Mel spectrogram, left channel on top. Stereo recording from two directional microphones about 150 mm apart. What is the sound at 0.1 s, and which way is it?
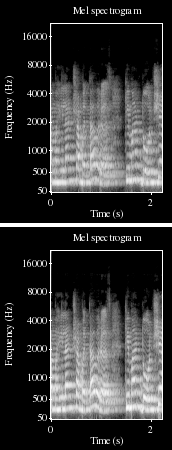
A woman's voice, 45° right (ahead or behind).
